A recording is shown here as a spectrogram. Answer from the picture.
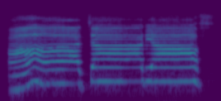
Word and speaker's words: आचार्याः: আচার্যাস, এখানে আমরা হাফ ফ উচ্চারণ করব।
